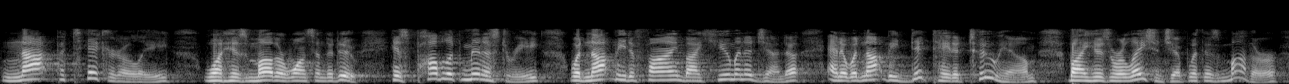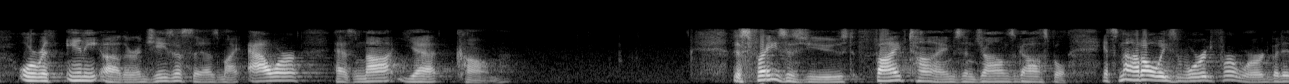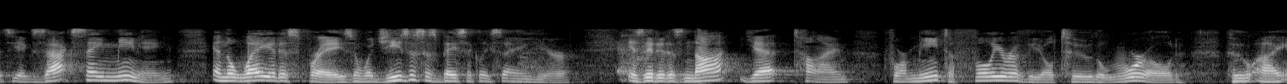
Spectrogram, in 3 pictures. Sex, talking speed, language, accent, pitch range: male, 150 wpm, English, American, 130-185 Hz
